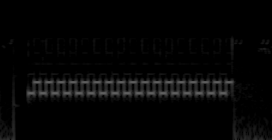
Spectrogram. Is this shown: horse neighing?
no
